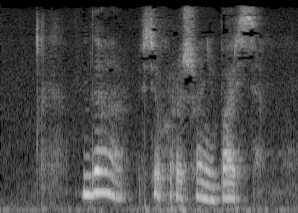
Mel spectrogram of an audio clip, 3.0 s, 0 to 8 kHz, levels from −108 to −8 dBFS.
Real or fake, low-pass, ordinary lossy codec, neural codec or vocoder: real; 7.2 kHz; MP3, 32 kbps; none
